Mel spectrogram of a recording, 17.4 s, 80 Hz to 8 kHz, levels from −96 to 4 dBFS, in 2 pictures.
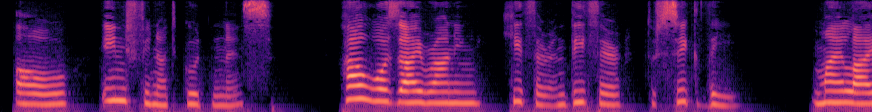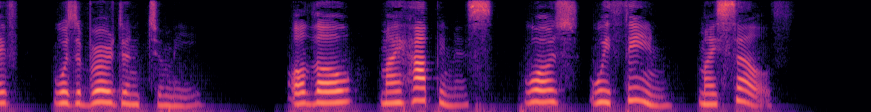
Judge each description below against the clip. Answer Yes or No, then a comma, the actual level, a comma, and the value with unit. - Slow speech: Yes, slow, 90 wpm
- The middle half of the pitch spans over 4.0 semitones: No, average, 3.0 semitones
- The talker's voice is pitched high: Yes, very high, 250 Hz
